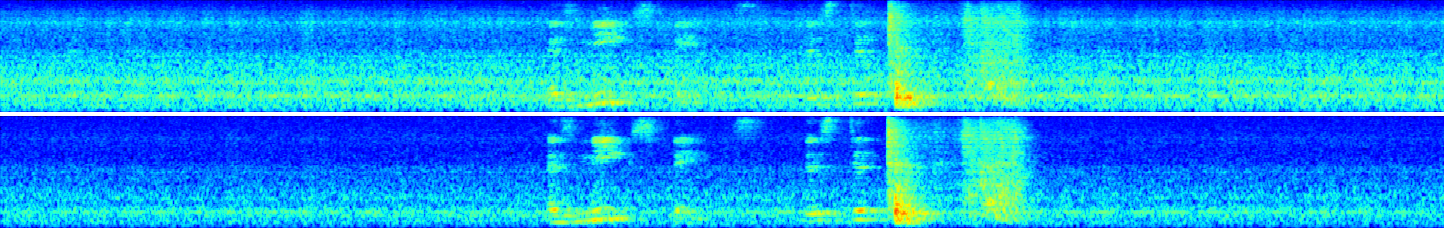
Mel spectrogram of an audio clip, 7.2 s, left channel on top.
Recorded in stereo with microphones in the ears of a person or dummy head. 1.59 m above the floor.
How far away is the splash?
About 2 m.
